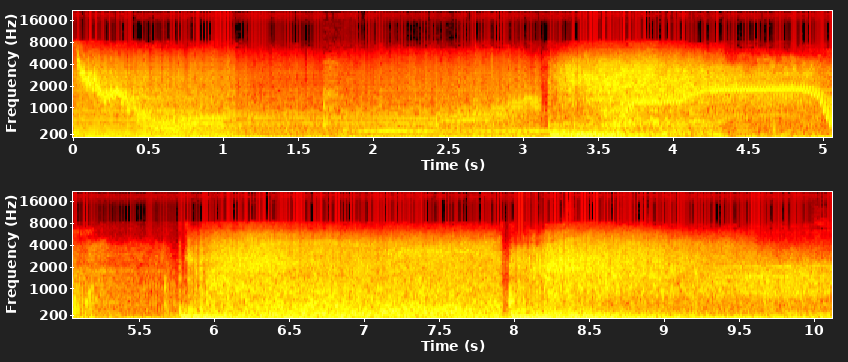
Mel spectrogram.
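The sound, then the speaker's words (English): Heavy sci-fi energy-weapon blasts as a Cyclone Pulse Rifle fires a massive round into a mech in a tabletop game: a descending whine opens into a few loud, sustained roaring bursts, one carrying a steady high tone. “the Cyclone Pulse Rifle fires up.”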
